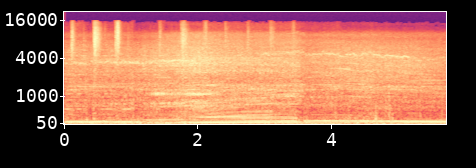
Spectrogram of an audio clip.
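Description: Honda Transalp's 755 cc parallel-twin engine pulling under acceleration on the road, its note rising, with a brief drop and change in pitch about three and a half seconds in, like an upshift.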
